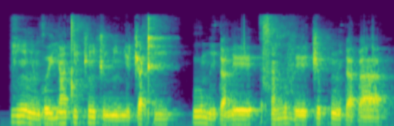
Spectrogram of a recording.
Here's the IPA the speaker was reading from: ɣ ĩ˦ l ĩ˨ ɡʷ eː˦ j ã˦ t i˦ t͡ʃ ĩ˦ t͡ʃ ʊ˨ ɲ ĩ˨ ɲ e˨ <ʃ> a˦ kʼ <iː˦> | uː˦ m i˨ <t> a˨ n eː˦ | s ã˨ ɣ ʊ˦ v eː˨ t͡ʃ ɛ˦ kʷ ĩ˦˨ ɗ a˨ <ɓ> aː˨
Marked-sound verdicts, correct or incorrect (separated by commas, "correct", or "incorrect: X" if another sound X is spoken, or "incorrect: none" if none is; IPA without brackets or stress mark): incorrect: t͡ʃ, correct, incorrect: ɗ, correct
